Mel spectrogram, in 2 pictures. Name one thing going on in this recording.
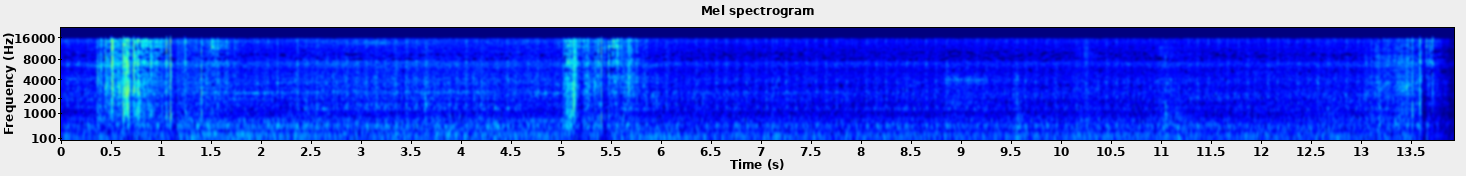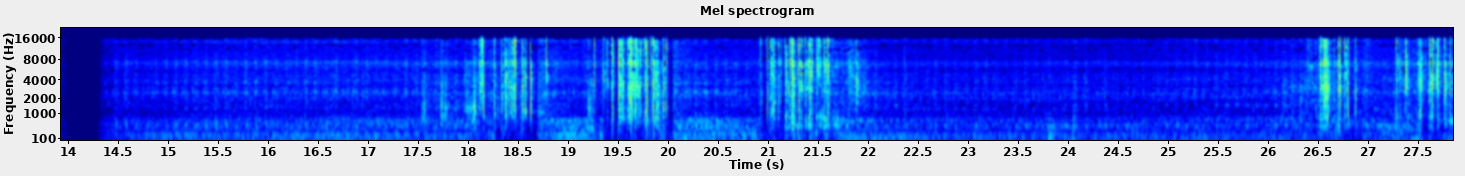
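A car idles nearby with a low rumble.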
